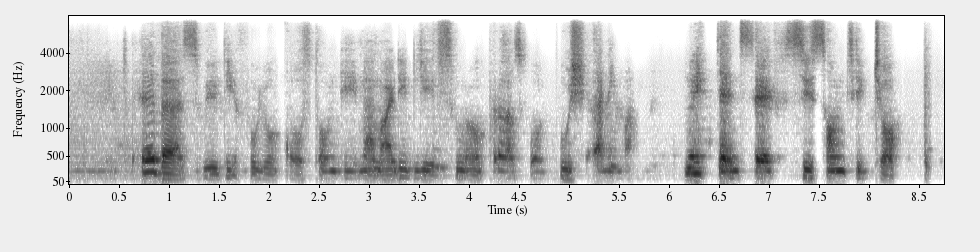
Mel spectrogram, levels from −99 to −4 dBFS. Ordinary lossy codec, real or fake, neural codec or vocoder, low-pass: none; fake; codec, 16 kHz, 0.5 kbps, X-Codec, HuBERT features, trained on general audio; 7.2 kHz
